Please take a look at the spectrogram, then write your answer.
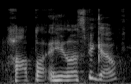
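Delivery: ordinary talk, nothing marked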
